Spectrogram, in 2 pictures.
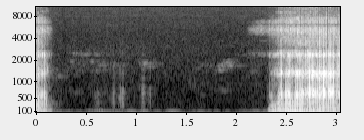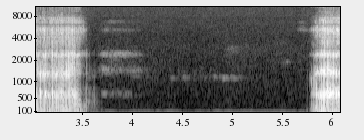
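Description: A single loud, low, rattling snore lasting about a second, set between quiet gaps; a cartoon sound effect.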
